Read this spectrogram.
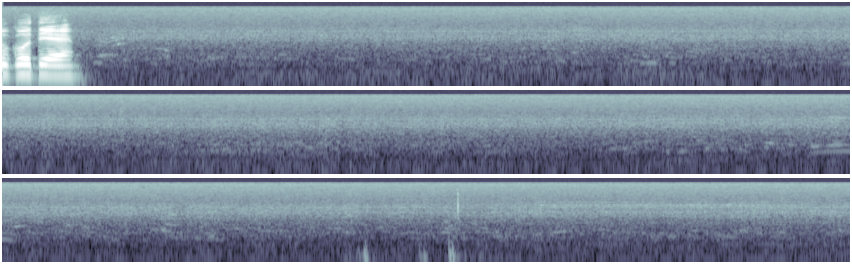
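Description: Men call out faintly across an open field.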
